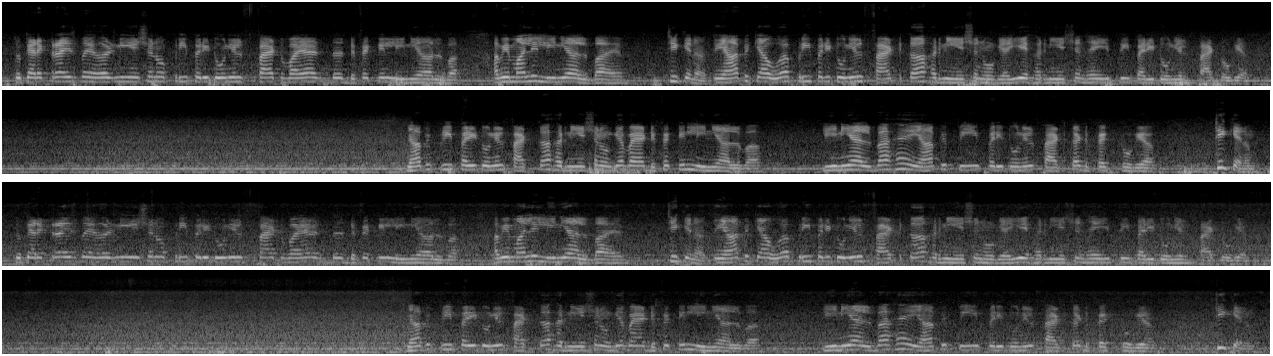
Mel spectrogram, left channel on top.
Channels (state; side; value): noise; right; hum, 21 dB below the sound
